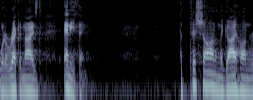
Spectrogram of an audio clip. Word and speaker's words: Pishon: But where is this Pishon River? Did I say that right? Yeah, Pishon and the Gihon rivers.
